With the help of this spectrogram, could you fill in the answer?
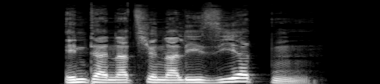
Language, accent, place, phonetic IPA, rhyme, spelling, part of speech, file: German, Germany, Berlin, [ɪntɐnat͡si̯onaliˈziːɐ̯tn̩], -iːɐ̯tn̩, internationalisierten, adjective / verb, De-internationalisierten.ogg
- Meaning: inflection of internationalisieren: 1. first/third-person plural preterite 2. first/third-person plural subjunctive II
